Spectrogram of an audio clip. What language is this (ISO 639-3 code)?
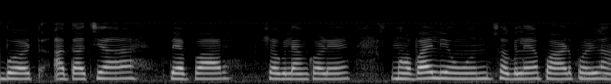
kok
